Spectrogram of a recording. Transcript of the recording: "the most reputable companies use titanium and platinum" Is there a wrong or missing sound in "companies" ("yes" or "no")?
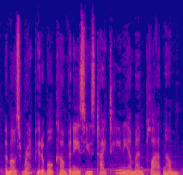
no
